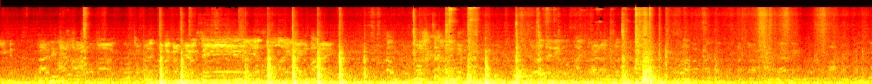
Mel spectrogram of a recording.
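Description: Cleaver chopping marinated goose on a thick wooden chopping block: a series of irregular sharp knocks, the heaviest near the end, over background voices and a steady low hum.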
